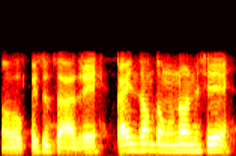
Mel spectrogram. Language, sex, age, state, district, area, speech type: Manipuri, male, 18-30, Manipur, Senapati, rural, conversation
